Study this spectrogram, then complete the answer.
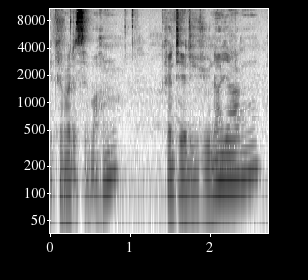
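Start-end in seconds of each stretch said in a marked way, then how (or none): none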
